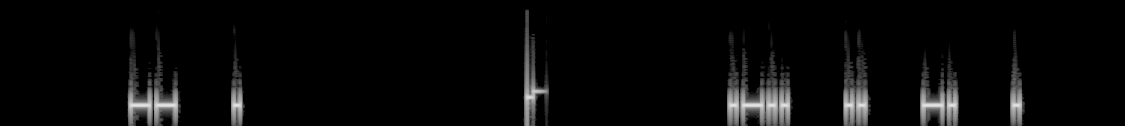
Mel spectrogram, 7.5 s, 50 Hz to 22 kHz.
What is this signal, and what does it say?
Morse code, heard as a keyed tone, about 28 wpm, spaced as for 16 wpm, 700 Hz. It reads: ME LINE
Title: 3x Character Spacing - Top 200 Words - 28wpm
